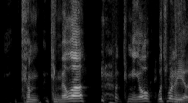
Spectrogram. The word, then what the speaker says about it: Camille: We talked briefly last week about how like Camille, which one is it? Camille or Camilla? Camille. Okay, because one of the podcasters pronounced it Camilla, and it always screws me up.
